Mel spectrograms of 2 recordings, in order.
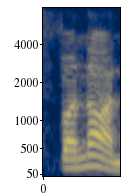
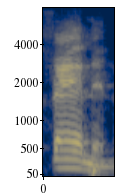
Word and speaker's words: Fanon: It's Fanon, not Fannin.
